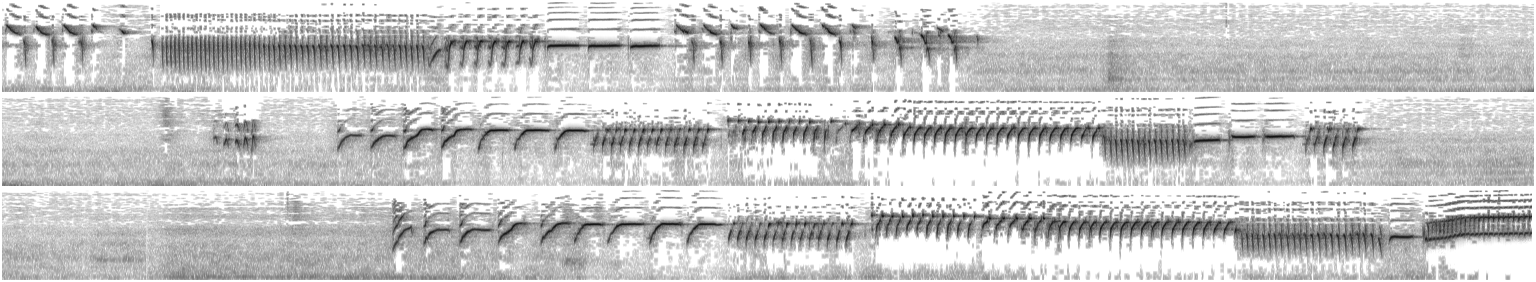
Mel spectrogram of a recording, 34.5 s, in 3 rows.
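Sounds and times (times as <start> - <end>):
domestic canary singing: 0.0 - 7.4, 13.0 - 21.9, 25.9 - 34.4.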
